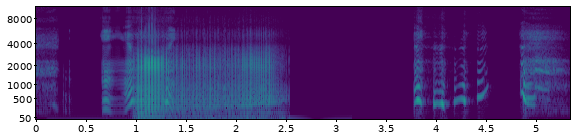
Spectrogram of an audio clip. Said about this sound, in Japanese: おなら、出ちゃったわ。ほら、匂って匂って。どうかしら。今日の先生のおならは、お鼻の曲がっちゃいそうな匂いでしょ？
